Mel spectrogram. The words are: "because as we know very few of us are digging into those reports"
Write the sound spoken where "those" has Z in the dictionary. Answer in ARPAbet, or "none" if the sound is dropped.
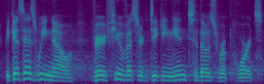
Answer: Z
